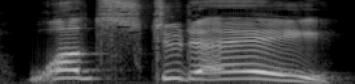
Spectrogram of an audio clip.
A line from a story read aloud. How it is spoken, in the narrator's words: cried Scrooge, calling down to a boy in the street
